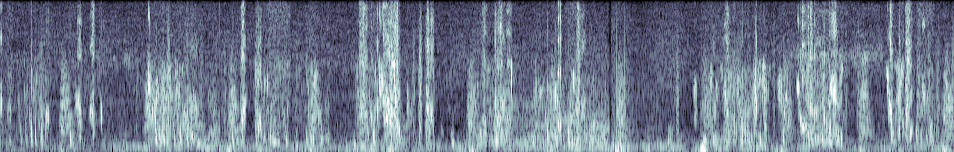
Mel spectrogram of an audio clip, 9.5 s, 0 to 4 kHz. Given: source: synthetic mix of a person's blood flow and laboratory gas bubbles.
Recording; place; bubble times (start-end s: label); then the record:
Doppler ultrasound of blood flow; subclavian vein
0.00-0.04 s: bubbles
0.07-0.13 s: bubbles
0.18-0.53 s: bubbles
0.67-0.85 s: bubbles
0.89-0.96 s: bubbles
0.99-1.06 s: bubbles
1.46-2.20 s: bubbles
2.30-2.48 s: bubbles
2.54-2.91 s: bubbles
3.04-3.31 s: bubbles
3.54-4.14 s: bubbles
4.23-4.38 s: bubbles
4.49-4.57 s: bubbles
4.77-5.15 s: bubbles
5.33-5.97 s: bubbles
6.93-6.98 s: bubbles
7.01-7.71 s: bubbles
7.76-7.88 s: bubbles
7.96-8.47 s: bubbles
8.85-9.46 s: bubbles
From the record:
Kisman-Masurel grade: 332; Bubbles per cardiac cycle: rolling drumbeat, 9 or more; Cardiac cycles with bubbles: 50 to 99%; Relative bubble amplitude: moderate (0.250 to 0.450); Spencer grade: 3 (all of the cardiac periods contain showers or single bubble signals, but not dominating or overriding the cardiac motion signals); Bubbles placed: anywhere in the cardiac cycle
